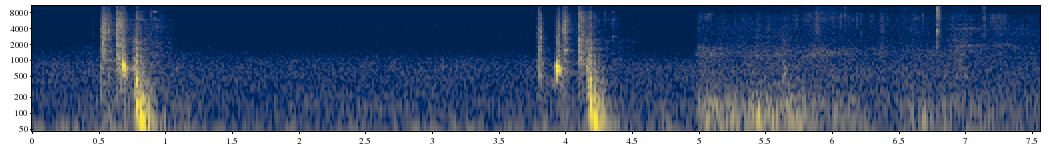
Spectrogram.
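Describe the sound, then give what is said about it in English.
Arrows shot by mounted archers strike a plastered dummy target in two sharp thudding impacts a few seconds apart. Each impact is a quick cluster of hits, with quiet between them. “At close range, the arrows of mobile archers had greater impact. Not only is this target a dummy, he's also plastered.”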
